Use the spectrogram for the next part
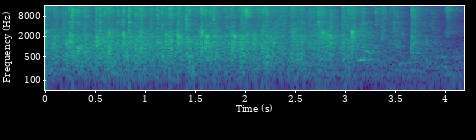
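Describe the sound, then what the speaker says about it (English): A banquet crowd at an annual memorial banquet applauds in a thick, continuous patter of many hands, strong at first and tapering slightly toward the end, with a few sharper claps standing out. "Give Madeline a round of applause"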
